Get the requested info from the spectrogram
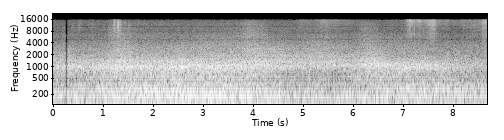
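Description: Distant road traffic: a steady rushing noise that swells a little through the middle and eases off again, with a faint click just after the start.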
